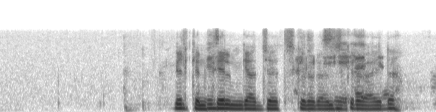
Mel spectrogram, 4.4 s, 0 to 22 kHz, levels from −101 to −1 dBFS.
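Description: An echo canceller likely confused the talker with loudspeaker echo while both sides spoke, so speech suppressed in double talk follows. At 1.24 to 1.28 s the speech dips slightly. From 2.05 to 4.04 s it is pushed down very deeply, cutting out in pieces for about one and a half seconds in total.

From 4.31 s to the end, an echo leak likely appears where a loudspeaker's echo was not fully cancelled. A faint copy of the speech returns about 0.43 s late, far below the main voice.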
